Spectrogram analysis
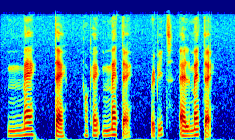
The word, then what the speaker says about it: mettait: Okay, for the pronunciation, remember that then when you've got this two T right after the E, it does give you the pronunciation for the E, it's open, it's E. Okay, that's the reason why we've got elle mettait.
